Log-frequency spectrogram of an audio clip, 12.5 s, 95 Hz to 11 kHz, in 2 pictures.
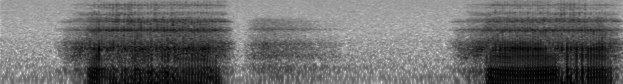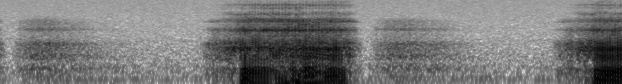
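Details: ASMR relaxation recording: loud rough snores on each breath in with softer breaths out, about 16 breaths a minute. Snoring.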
